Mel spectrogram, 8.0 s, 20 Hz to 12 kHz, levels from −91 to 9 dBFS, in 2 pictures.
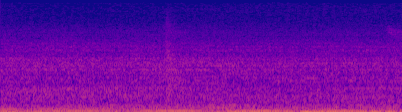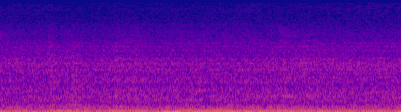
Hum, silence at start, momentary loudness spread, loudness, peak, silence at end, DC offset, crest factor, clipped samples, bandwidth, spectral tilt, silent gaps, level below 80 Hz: none; 0 s; 3 LU; -43 LUFS; -20 dBFS; 0 s; under 0.1%; 14 dB; under 0.1%; 10.5 kHz; -6 dB/octave; none; -38 dBFS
